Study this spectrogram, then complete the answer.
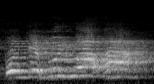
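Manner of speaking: high, drawn-out shouted answer; acted demon's cry, high and slow; demons screaming. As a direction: cry it out slowly as a protesting demon. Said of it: "ellos gritan".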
